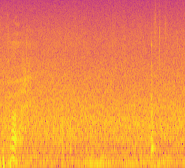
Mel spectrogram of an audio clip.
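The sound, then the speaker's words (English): A steady, unbroken rush of flowing river water, a broad even hiss that holds its level throughout, with a couple of brief faint blips at the start and near the end. “And the only thing you can hear when I stop talking is the river.”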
